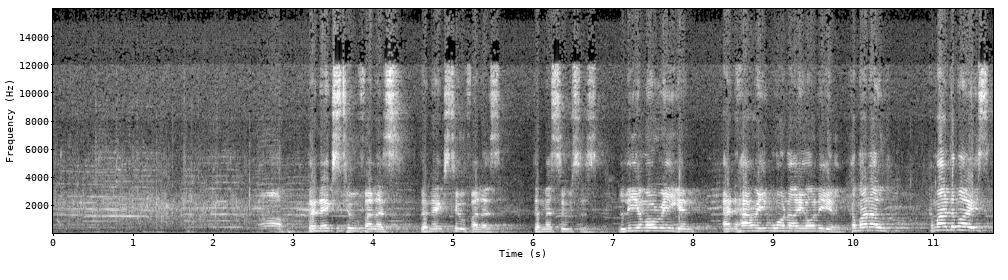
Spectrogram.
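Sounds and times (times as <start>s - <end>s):
audience applause as a man is introduced at an event: 0.0s - 3.2s
speech: 2.7s - 11.7s.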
